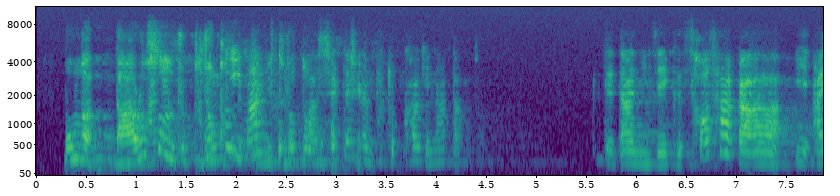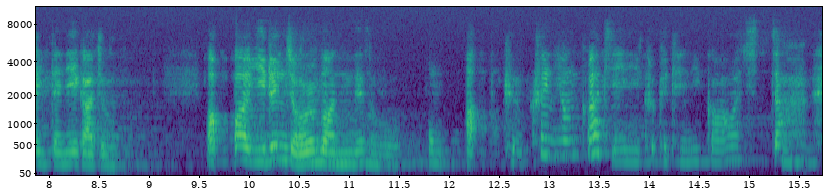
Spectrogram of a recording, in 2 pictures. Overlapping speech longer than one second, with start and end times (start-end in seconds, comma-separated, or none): 1.1-3.2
